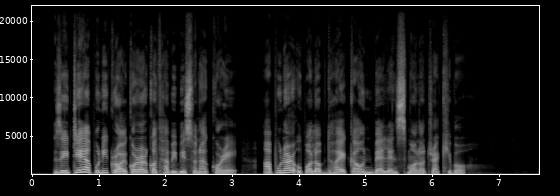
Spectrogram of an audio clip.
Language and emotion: Assamese, neutral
